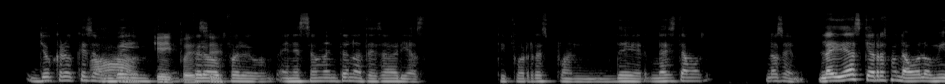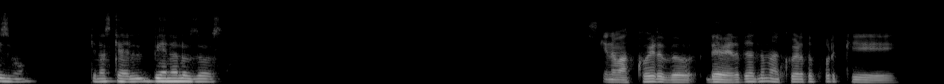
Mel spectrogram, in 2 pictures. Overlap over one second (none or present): present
